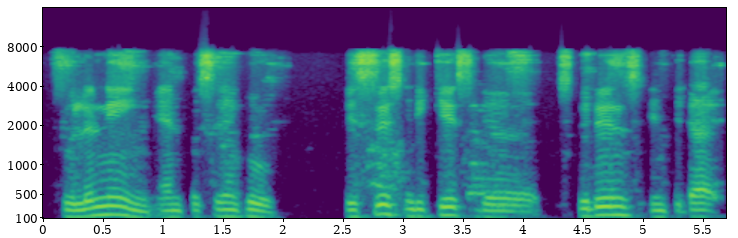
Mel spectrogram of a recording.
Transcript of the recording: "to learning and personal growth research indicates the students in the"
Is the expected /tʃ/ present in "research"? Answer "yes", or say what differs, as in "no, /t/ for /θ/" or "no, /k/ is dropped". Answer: no, /s/ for /tʃ/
